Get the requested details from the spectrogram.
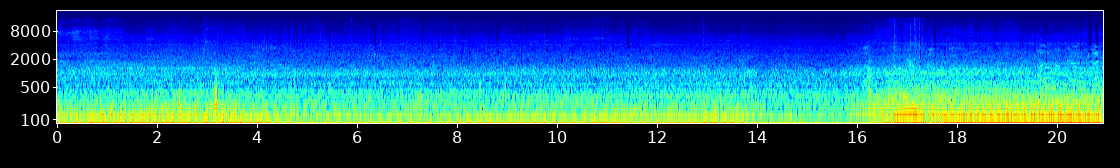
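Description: A boat engine rumbles steadily close by.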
